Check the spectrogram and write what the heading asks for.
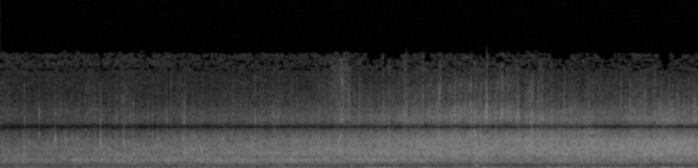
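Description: Model freight cars rolling along the layout track behind a slowly accelerating DCC locomotive: a steady rolling rumble with scattered light clicks, louder in spells in the second half.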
